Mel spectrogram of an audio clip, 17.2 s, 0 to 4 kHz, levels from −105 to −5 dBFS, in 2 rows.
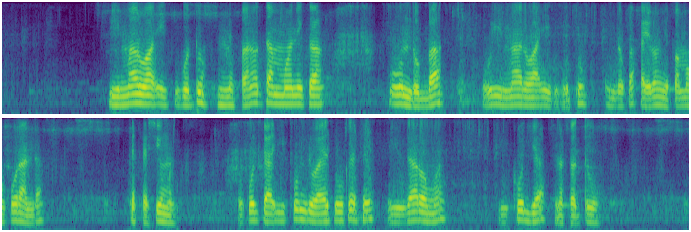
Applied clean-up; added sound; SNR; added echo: neural separator model SepFormer DNS4.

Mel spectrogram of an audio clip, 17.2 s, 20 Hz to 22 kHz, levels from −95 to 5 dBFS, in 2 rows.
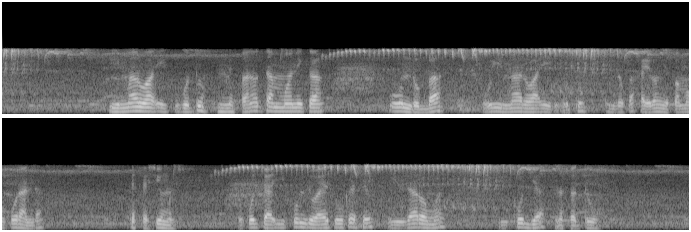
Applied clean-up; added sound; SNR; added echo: none; Bird; 5 dB; none.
